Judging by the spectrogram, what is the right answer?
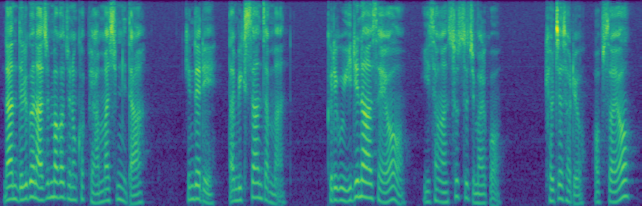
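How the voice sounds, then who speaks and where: A man's voice: on the high side, animated, normal speed. Woman acting out a barking, contemptuous male boss. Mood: dismissive, curt. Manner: barking, sarcastic, belittling. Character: abusive, contemptuous male department manager scolding an employee. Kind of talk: dramatized audio story dialogue.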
